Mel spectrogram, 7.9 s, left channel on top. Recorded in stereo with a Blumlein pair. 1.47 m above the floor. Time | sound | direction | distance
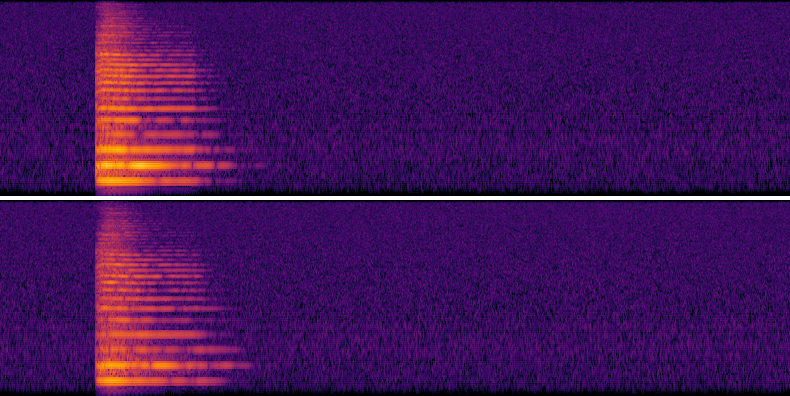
0.9 | a violin | 30° left | 1.0 m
